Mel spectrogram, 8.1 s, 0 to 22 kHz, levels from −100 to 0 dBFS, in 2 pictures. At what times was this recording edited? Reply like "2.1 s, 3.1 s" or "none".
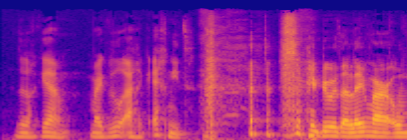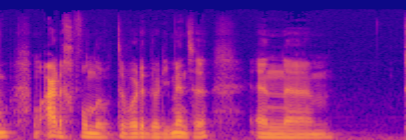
none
